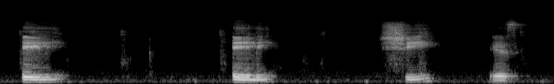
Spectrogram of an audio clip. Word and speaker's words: ele: In the third person, for he, it's ele, ele. She is ela, ela. Listen to the difference in how the first vowel of those is pronounced. Ele, ela. They're different.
